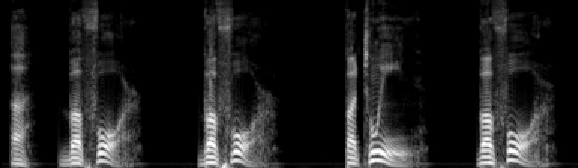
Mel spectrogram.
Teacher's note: 把这个 a 的音呢、啊，念成小写的 e 的倒过来那个符号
